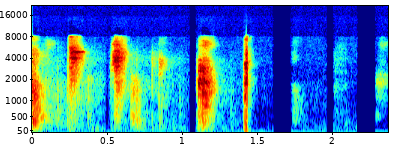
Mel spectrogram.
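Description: Scattered hand claps from a small audience, thinning out and stopping about a second and a half in.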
